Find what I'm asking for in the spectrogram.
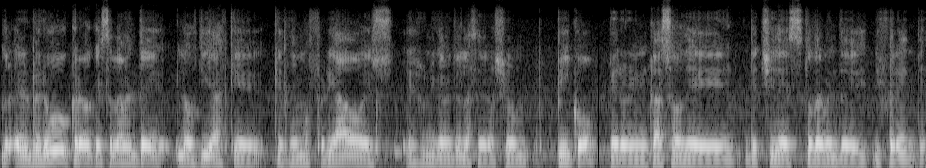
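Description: A man talks with hardly any pauses and fairly even intonation. Noticeable background noise sits behind him. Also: medium pitch for a man, moderate pace. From Peru, Lima. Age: 20s. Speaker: entrepreneur. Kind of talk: interview testimony.

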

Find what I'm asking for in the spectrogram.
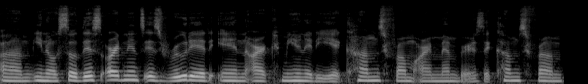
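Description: This woman's voice is fairly low and flat, in a monotone. She talks at a moderate pace on a very clean recording with a silent background. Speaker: executive director of community organizing nonprofit. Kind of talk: radio interview.

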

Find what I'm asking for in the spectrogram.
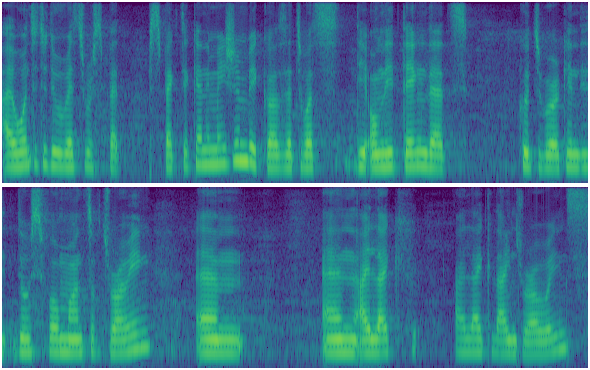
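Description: A woman with a Dutch accent talks at a fairly slow pace in a monotone, flat intonation. There is noticeable background noise. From Belgium. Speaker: animator. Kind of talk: panel discussion.

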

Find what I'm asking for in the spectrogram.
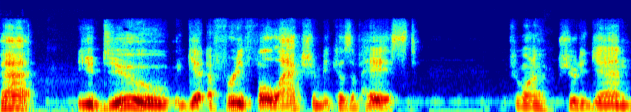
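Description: A man speaks in an ordinary speaking voice at a medium pitch and a fairly slow pace. His intonation is lively, and his loudness swings widely. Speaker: player.

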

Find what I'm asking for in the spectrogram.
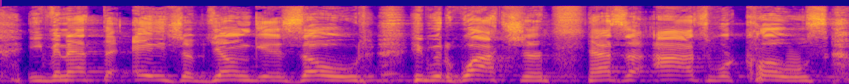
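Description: A man speaks in a playful tone. Music plays in the background. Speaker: spoken word poet. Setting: stage with live audience at a library showcase. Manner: playful, crowd-teasing banter with slangy asides before the poem; rhythmic, building cadence with internal rhymes and repeated refrains.

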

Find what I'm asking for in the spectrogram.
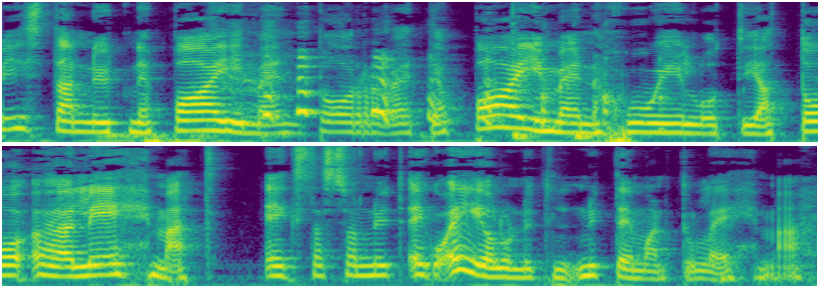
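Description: Over noticeable background noise, a woman at a medium pitch talks at a fairly slow pace with hardly any pauses and ordinary pitch variation. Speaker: poet. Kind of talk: casual poetry critique.

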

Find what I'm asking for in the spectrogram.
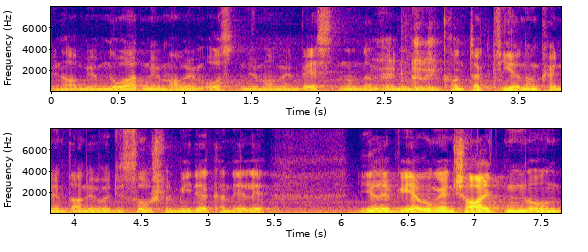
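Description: Over noticeable background noise and audible room echo, a man speaks at a very fast pace, his medium-pitched voice monotone and flat. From Munich, Bavaria. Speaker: podcast host. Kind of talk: casual interview. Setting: boxing gym.

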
